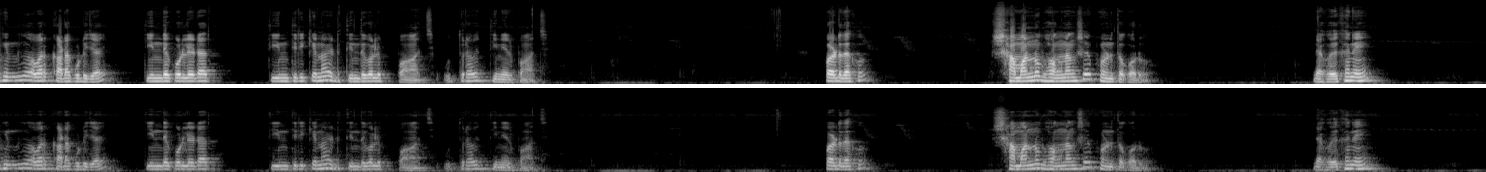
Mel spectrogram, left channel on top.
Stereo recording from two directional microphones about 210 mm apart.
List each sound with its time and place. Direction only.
0.0 s speech: 45° left (ahead or behind)
8.2 s speech: 40° left (ahead or behind)
9.9 s speech: 45° left (ahead or behind)
13.1 s speech: 40° left (ahead or behind)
